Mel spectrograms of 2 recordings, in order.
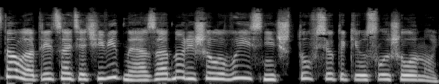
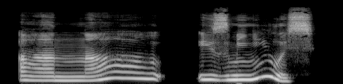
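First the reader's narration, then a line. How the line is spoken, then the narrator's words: Uncertain reply. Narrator (Russian): Неуверенно ответил ректор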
